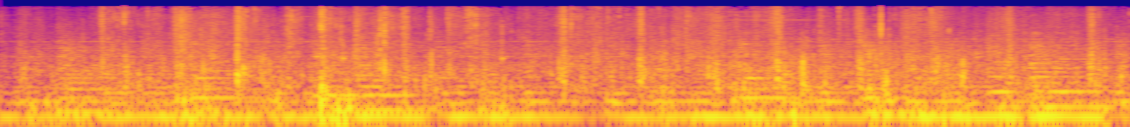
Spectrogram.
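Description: Hurried footsteps of people running away on foot at a campsite form a quick, steady patter of many footfalls over a constant low hum.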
